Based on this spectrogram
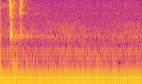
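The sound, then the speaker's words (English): Two quick, close-together clicks of keys being pressed on a computer keyboard as a person types in a netstat command, crisp, followed by a steady low background hum with no more typing. “I'm trying to do it. I'm typing it in.”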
